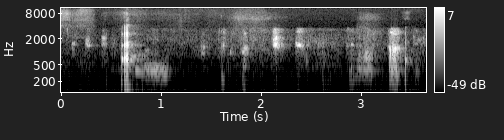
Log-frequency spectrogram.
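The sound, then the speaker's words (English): A female dog whimpers and yips in short, excited bursts while playfully trying to bite her owner, one sharp cry near the start followed by several softer whines spread out, with no talking. “Sorry, my dog is being an absolute spastic.”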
